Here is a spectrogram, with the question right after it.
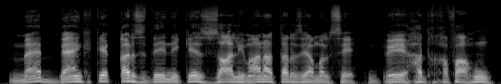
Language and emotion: Urdu, angry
